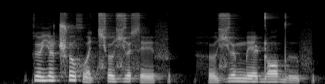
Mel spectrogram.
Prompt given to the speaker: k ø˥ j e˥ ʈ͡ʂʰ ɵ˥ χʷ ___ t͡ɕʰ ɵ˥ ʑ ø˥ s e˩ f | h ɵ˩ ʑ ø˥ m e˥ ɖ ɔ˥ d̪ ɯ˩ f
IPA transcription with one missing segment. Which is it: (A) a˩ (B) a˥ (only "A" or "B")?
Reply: A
